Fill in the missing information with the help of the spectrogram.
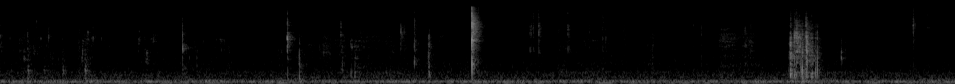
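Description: Boiled snow crab legs being broken apart by hand: scattered small shell clicks and cracks, with a sharp snap a little under five seconds in and a short crunch about eight seconds in, over a faint steady hum.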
